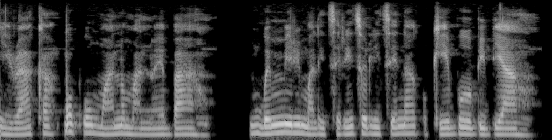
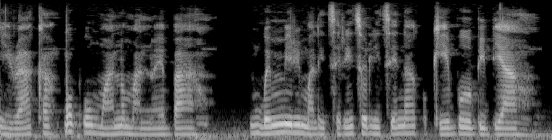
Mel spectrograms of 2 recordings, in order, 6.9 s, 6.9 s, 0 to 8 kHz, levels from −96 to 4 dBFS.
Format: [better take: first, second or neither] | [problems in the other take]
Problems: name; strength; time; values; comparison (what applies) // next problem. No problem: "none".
first | background sound (Thunder); 19 dB below the speech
